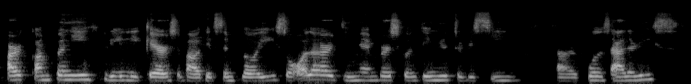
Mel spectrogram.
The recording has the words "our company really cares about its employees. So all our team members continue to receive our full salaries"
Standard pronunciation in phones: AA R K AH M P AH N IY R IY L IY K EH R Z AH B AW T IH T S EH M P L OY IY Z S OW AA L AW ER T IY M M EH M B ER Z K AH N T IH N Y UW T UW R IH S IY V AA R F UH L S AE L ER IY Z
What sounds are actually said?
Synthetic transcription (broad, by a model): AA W K AH M P AH N IY R IY L IY K EH R S AH B AW T IH T S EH M P L OY IY S OW AA L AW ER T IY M M EH M B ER S K AH N T IH N Y UW T UW R IH S IY V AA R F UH L S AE L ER IY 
